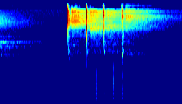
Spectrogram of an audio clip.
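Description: A drummer strikes hand drums in a few quick beats.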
